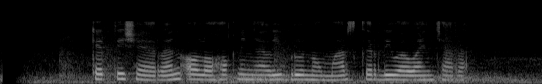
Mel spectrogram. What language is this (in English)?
Sundanese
